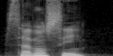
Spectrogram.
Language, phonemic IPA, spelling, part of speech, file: French, /a.vɑ̃.se/, avancer, verb, Fr-avancer.ogg
- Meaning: 1. to advance, to go forward 2. to progress 3. to bring forward, to advance 4. to propose, to put forward 5. to move towards, to go up to, to approach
